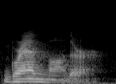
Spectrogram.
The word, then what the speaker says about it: grandmother: Gloria is her grandmother. And Larry. Tá aqui ele. Larry is her grandfather. Good. Lembrando a sílaba tônica é a primeira.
